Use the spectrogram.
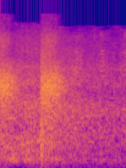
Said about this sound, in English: Barry grabs Larry and repeatedly slaps him over the face.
